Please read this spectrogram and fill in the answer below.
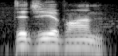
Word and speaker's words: DiGiovanna: it real with Mel we're here with digiovanna maid you pronounced that right that's pretty impressive we're at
